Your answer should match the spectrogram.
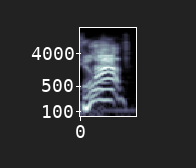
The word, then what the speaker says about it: Lauv: Love. – It is pronounced love. – Love. – Oh, L-A-U-V. – L-A-U-V.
